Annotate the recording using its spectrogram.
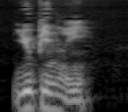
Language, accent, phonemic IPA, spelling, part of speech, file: French, France, /ju.pin.ʁi/, youpinerie, noun, LL-Q150 (fra)-youpinerie.wav
- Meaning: a place where Jews live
